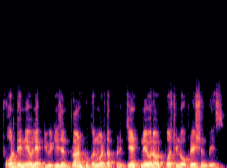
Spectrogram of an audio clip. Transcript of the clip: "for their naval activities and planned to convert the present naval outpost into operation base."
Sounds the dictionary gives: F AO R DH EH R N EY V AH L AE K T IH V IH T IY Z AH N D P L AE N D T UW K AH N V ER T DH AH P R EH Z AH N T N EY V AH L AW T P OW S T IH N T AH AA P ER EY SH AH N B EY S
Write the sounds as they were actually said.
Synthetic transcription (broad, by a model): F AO R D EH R N EY V AH L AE K T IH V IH T IY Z AH N D P L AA N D T UW K AH N V ER T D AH P R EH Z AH N T N EY V AH L AW T P OW S T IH N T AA P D EY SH AH N B EY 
